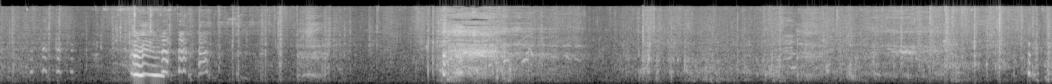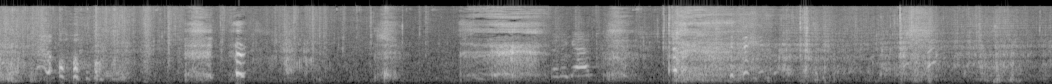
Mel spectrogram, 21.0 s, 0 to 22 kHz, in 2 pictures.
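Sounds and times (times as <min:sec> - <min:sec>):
dog splashing in water: 0:06.2 - 0:12.3, 0:17.2 - 0:21.0
loud splash of dog jumping: 0:09.4 - 0:11.8.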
